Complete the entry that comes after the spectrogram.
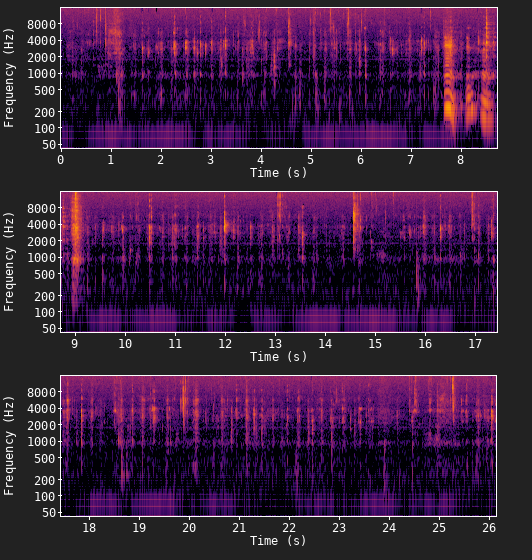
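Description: Close-miked chewing and wet mouth sounds of someone eating a burrito, a steady run of soft clicks, with one short voiced sound about eight seconds in.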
